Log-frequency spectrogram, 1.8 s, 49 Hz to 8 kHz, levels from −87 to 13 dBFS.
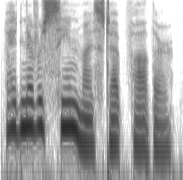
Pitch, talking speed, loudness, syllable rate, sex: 170 Hz, 195 wpm, -16 LUFS, 5.4 syllables/s, female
